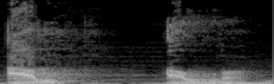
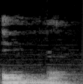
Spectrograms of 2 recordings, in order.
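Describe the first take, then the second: First: The first syllable has a clear open 'a' vowel. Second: The first syllable lacks a clear open 'a' vowel. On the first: The speaker calls it right. "Hamzahnya itu dibaca fathah dong" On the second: The speaker calls it wrong.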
